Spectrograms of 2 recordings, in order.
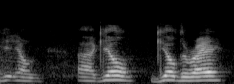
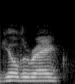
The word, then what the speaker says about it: Gilles de Rais: Properly, Gilles de Rais. We can say Gilles de Rais. Forgive me, my French is not very good. – It is mine. It's okay. – Giles, however you want to pronounce his name, de Rais. It's G-I-L-L-E-S-D-E-R-A-I-S, a.k.a. Bluebeard.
